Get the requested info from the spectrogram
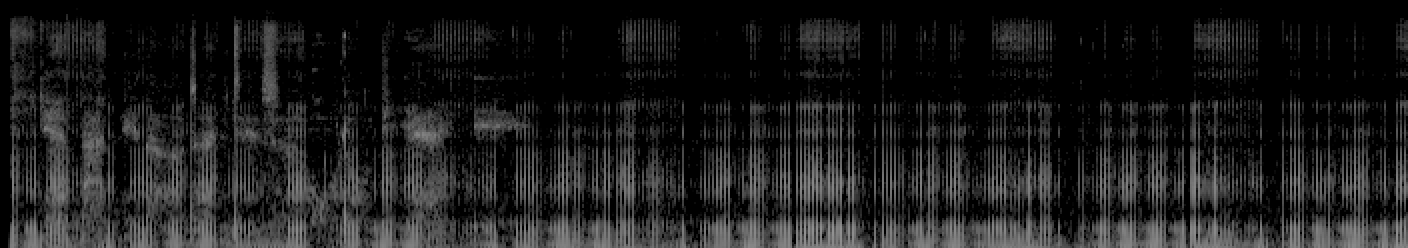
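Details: Domestic cat purring steadily at close range indoors, a continuous low rumbling throb broken by short breathing pauses roughly every one to two seconds; faint higher voice-like sounds appear early on.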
